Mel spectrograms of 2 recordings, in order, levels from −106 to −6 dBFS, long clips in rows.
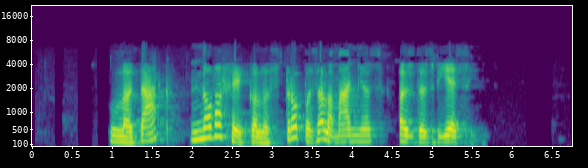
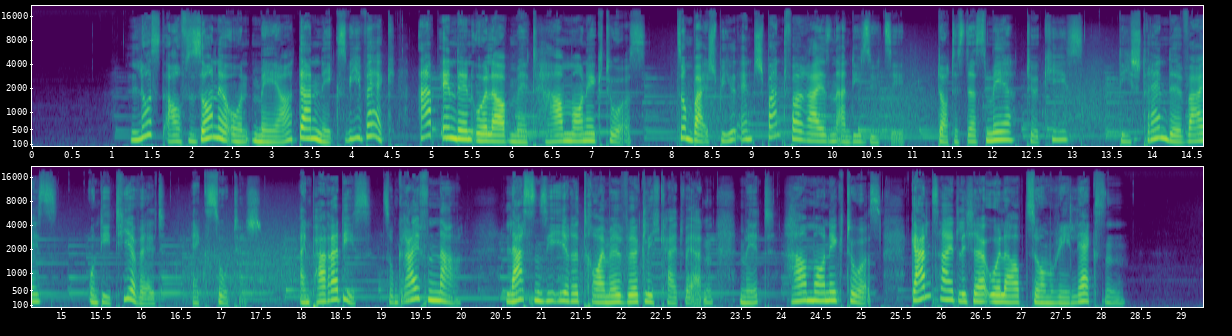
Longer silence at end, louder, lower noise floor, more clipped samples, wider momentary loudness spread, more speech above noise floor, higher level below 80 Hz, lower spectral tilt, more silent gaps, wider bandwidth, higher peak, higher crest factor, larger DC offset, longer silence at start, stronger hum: first, 1.3 s vs 1 s; first, -16 LUFS vs -27 LUFS; about the same, -75 dBFS vs -74 dBFS; neither; second, 8 LU vs 15 LU; first, 59 dB vs 47 dB; second, -60 dBFS vs -54 dBFS; first, -8 dB/octave vs -4.5 dB/octave; neither; second, 6.4 kHz vs 19 kHz; first, -2 dBFS vs -8 dBFS; about the same, 16 dB vs 20 dB; neither; second, 1 s vs 1.25 s; neither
